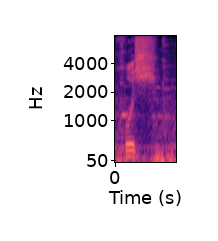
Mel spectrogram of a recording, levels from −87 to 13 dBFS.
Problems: constant background noise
